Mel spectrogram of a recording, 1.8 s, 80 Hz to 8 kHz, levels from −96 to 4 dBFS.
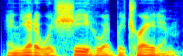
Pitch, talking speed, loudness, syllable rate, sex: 95 Hz, 295 wpm, -15 LUFS, 5.8 syllables/s, male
